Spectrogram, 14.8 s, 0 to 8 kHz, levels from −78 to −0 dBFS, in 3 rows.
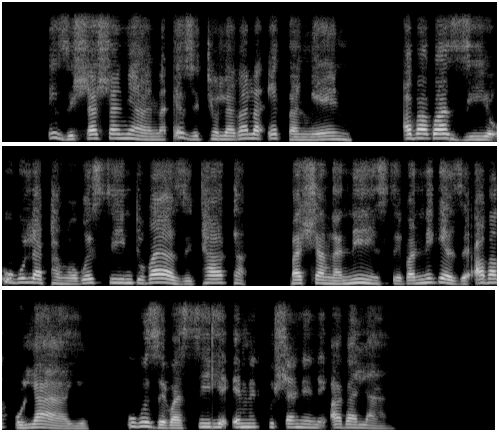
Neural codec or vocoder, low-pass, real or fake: codec, 32 kHz, 1.9 kbps, SNAC; 7.2 kHz; fake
